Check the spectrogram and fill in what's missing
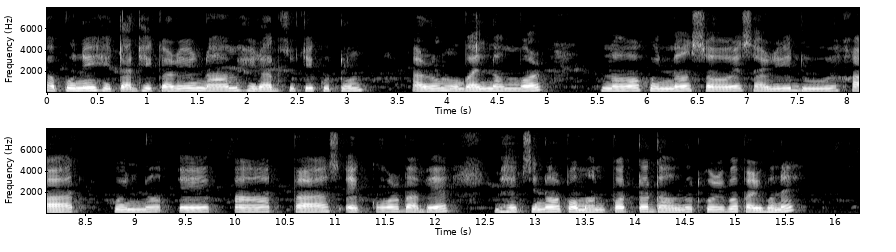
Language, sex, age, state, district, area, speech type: Assamese, female, 30-45, Assam, Jorhat, urban, read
